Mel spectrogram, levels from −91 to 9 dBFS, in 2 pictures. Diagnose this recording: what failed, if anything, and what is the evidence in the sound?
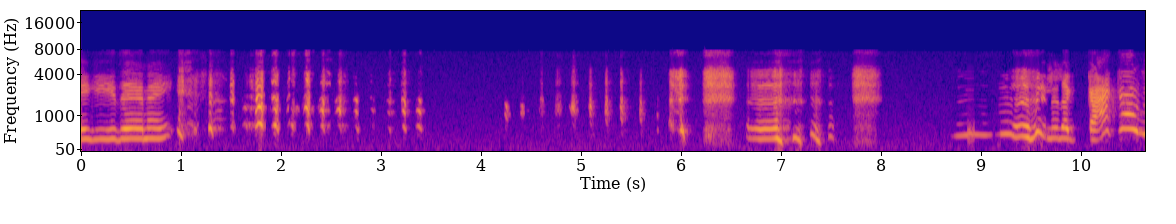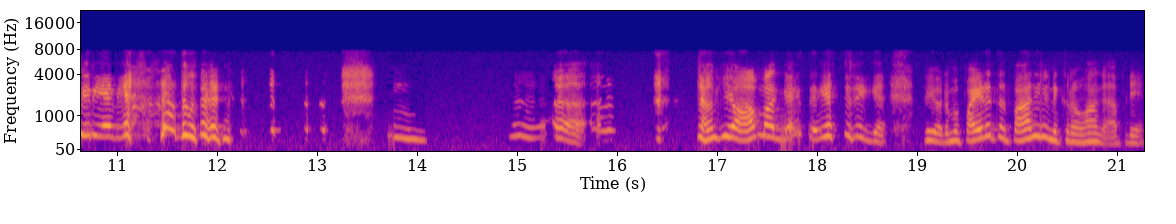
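Throughout, the speech has a breathy, grainy edge in the upper range, plainly audible. This is a codec-stage problem, likely Bluetooth LC3 compression running at a low rate, consistent with 32 kbps and 10 ms frames, where the upper spectrum is discarded and refilled with noise.

Brief noisy smears replace the speech at 8.87 to 8.94 s, 13.72 to 13.77 s, and in scattered bursts across 15.24 to 15.37 s and 17.64 to 17.96 s, the longest run about 40 ms. These are lost LE Audio frames on the radio link, which the decoder covered by repeating the last spectrum with randomised signs.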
